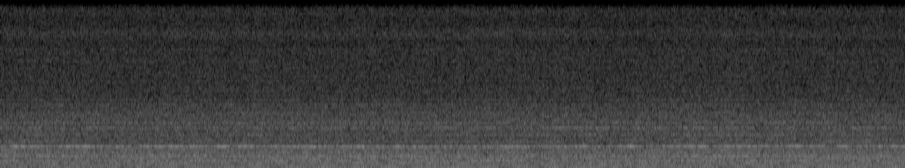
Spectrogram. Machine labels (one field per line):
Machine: fan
